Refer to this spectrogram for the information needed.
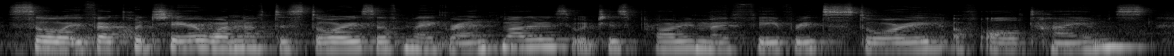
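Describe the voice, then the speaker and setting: A woman's voice: mid-range voice, fairly even intonation. Middle-aged woman chatting about family food, lots of ums, echoey room, faint hiss. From Austria. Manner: thoughtful, with frequent "um" pauses. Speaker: professor. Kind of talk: personal food storytelling. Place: her home.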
